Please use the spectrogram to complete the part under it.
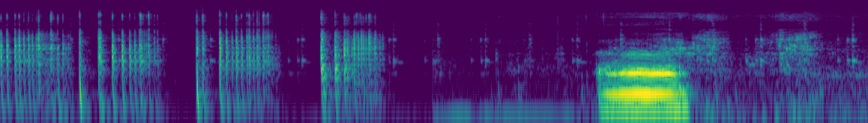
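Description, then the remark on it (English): Four dice clatter and tumble across a hard table in a few quick rattling bursts, then settle into lighter scattered clicks, with a short vocal sound breaking in near the end. “You do need to roll them.”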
